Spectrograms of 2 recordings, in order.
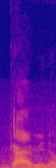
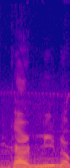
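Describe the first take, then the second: First: The stress is on the first syllable. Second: The stress is on the second syllable. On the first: "eu teria que colocar um acento agudo no primeiro A" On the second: "Eu prefiro falar Carmina Burana, porque trazendo para o português, o I é sílaba tônica"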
